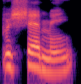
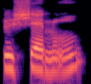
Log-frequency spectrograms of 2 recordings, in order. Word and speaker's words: Buscemi: So apparently, you really do pronounce it Steve Buscemi because his Sicilian relatives told him that's how you say it. But Oh, okay. Yeah. so his real name is Buscemi, or how they say it in Yeah.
